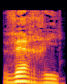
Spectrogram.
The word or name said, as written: verrerie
